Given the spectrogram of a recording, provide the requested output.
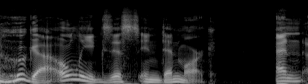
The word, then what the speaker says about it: hygge: You spell it H Y G G E, but according to Wikipedia, you have to pronounce it as uh, Hygge. Uh, almost sounds like a from a, from a song in uh, Guardians of the Galaxy. Hygge, Hygge.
